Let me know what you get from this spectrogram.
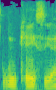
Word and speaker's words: Lucchesi: Yeah, that one I saw in the media guide from the Storm that has the pronunciation, so it's Lucchesi.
